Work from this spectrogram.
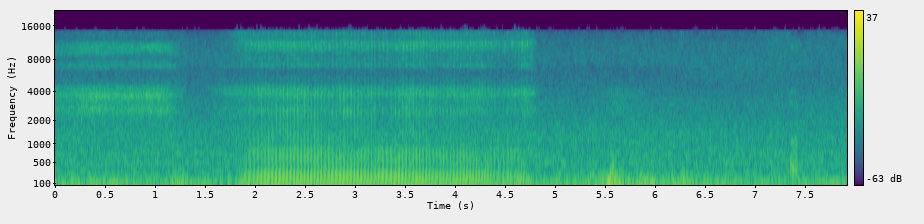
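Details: Dakota, a male dog, fast asleep: quiet breathing swells into one long, loud, rattling snore lasting about three seconds, a low, buzzing throat vibration, then fades back to soft breaths.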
